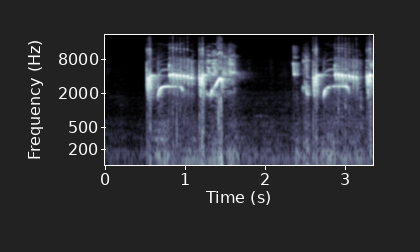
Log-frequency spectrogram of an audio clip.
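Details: Calls of the prenjak kepala merah, a territorial fighting prinia, used as a lure. Two similar phrases of harsh buzzy notes, each with a curving whistled tone underneath, separated by a second of silence.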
